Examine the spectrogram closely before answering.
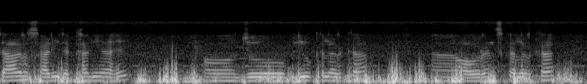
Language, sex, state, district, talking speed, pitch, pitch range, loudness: Hindi, male, Odisha, Malkangiri, 145 wpm, 170 Hz, 165-180 Hz, -19 LUFS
